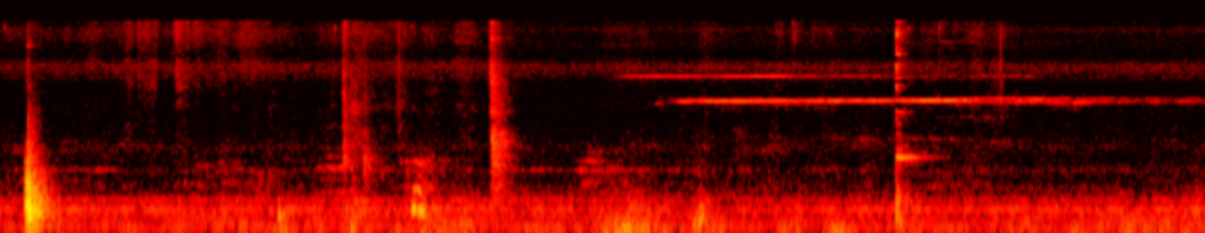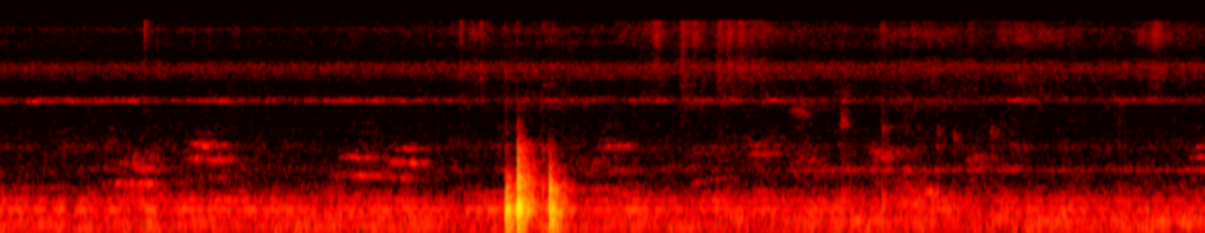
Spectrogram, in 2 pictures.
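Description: Small metal pottery tools and a clay piece knocking and clicking against a worktable during handwork: a sharp knock at the start, a few light taps over the next several seconds, and a louder cluster of knocks about two thirds of the way through, over a steady low room hum.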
